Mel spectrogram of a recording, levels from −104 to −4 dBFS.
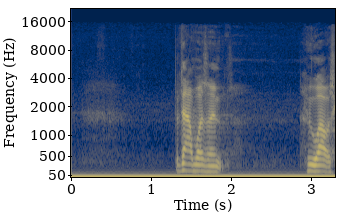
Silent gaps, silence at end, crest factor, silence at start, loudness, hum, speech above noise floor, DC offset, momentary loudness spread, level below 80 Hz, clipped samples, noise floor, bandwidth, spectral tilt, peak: none; 0 s; 24 dB; 1.3 s; -32 LUFS; none; 39 dB; 3%; 14 LU; -68 dBFS; under 0.1%; -69 dBFS; 15.5 kHz; -5 dB/octave; -12 dBFS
